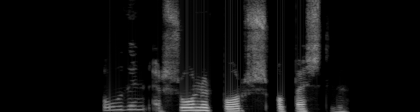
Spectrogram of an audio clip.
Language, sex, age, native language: Icelandic, female, 40-49, Icelandic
